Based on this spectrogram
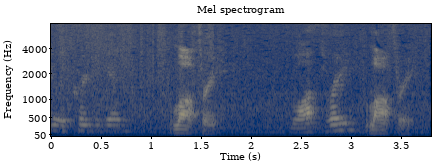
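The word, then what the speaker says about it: Laughery: Lothry. Lothry? Lothry. Like a TH in there as well? Lothry. Lothry. Just say it that way, even though it doesn't spell that way.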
